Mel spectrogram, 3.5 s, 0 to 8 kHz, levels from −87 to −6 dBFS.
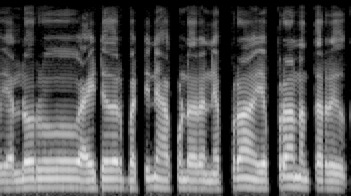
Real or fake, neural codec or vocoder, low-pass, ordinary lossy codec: real; none; 7.2 kHz; Opus, 64 kbps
